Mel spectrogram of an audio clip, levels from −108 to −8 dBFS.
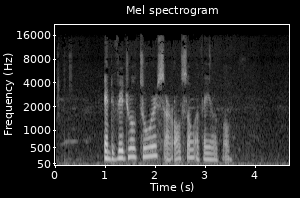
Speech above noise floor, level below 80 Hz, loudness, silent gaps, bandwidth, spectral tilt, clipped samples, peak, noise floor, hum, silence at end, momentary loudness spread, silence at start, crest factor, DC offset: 34 dB; -66 dBFS; -36 LUFS; none; 16.5 kHz; -4.5 dB/octave; under 0.1%; -16 dBFS; -70 dBFS; none; 1.15 s; 14 LU; 0.35 s; 22 dB; under 0.1%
